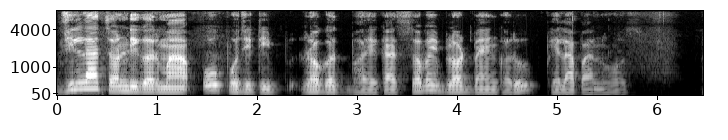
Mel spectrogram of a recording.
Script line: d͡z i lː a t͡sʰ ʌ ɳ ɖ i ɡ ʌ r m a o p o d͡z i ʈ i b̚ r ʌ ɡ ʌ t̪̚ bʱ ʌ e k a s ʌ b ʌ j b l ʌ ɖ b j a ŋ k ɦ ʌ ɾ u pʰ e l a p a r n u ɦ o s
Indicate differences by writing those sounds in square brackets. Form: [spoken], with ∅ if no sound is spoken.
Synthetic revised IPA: d͡z i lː a [t͡s] ʌ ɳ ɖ i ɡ ʌ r m a o p o d͡z i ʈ i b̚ r ʌ ɡ ʌ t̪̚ bʱ ʌ e k a s ʌ b ʌ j b l ʌ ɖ b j a ŋ k ɦ ʌ ɾ u pʰ e l a p a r n u ɦ o s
